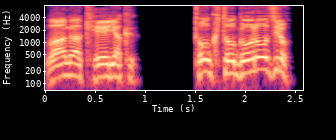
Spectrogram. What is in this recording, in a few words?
chant, jp; shion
